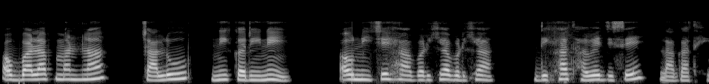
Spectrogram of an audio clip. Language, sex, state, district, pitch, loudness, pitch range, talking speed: Chhattisgarhi, female, Chhattisgarh, Jashpur, 220 Hz, -18 LUFS, 200-230 Hz, 145 wpm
